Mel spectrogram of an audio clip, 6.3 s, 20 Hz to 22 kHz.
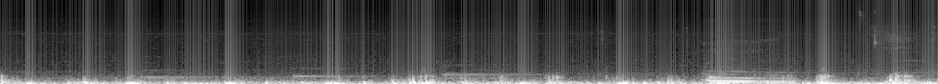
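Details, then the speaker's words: Soft low heart thumps at about 91 a minute with whining stomach gurgles, recorded on an ASMR 3DIO binaural microphone from an adult woman; she reports tummy issues and hunger growls. "It's funny because you'll probably hear my heart, but also my tummy. So I do have tummy issues, so there is that."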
